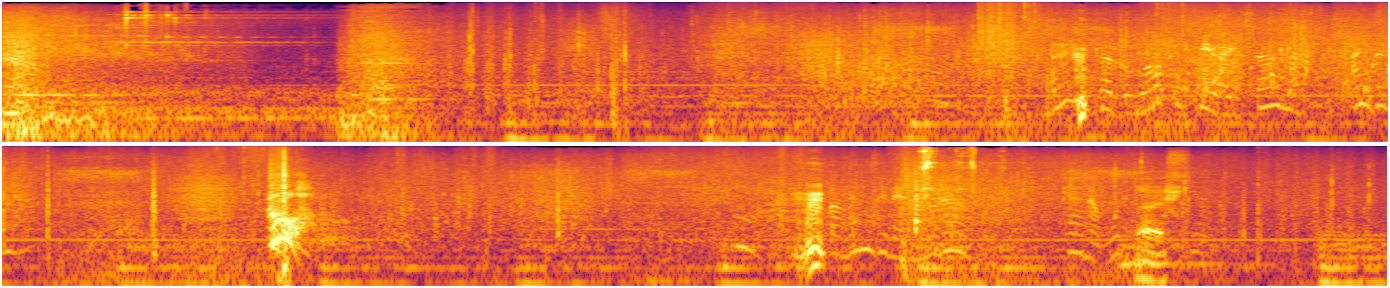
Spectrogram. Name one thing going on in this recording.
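Footsteps move softly over stone.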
